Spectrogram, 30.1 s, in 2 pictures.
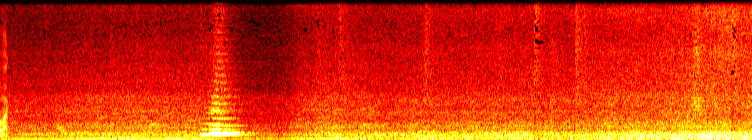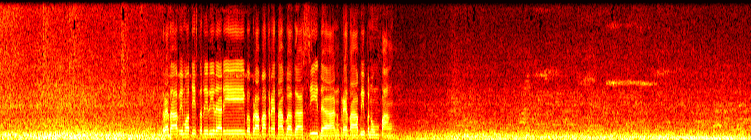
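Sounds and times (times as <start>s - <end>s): train engine and rolling wheels: 0.0s - 30.0s
locomotive horn blast: 4.0s - 5.2s
train wheel clicks: 10.0s - 11.8s.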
